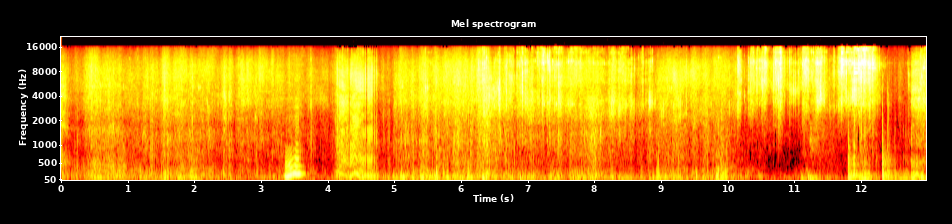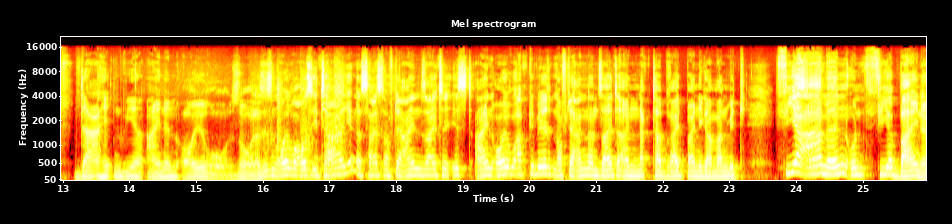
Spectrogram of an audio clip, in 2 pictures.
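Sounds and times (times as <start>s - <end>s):
fabric rustling as someone digs through jacket pockets: 0.0s - 12.7s
jacket zipper: 3.3s - 5.6s, 6.2s - 11.6s
speech: 3.4s - 3.8s, 13.3s - 25.9s.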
